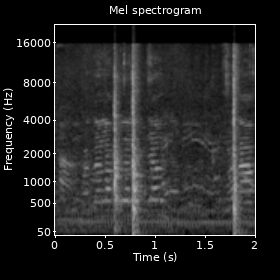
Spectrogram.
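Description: A heavy butcher's cleaver chopping raw chicken on a wooden chopping block: three sharp strikes, two close together about halfway in and one near the end.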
